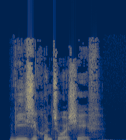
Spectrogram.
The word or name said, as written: vicekontorchef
